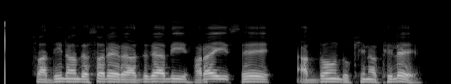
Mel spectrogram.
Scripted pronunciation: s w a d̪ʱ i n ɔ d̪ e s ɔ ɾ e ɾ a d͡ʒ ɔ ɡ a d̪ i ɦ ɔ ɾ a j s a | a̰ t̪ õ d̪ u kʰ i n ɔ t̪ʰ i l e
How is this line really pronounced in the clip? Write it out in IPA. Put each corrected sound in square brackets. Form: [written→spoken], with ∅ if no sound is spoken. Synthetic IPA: s w a d̪ʱ i n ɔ d̪ e s ɔ ɾ e ɾ a d͡ʒ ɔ ɡ a d̪ i ɦ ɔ ɾ a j s [a→e] | a̰ [t̪→d̪] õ d̪ u kʰ i n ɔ t̪ʰ i l e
